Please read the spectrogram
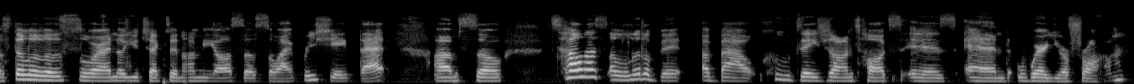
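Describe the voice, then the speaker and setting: A woman host speaks slowly and deliberately in a lowish voice, thanking her guest and filling gaps with "you know". The sound is dry and close, with no room in it. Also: dry recording. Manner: warmly appreciative, with many "you know" fillers. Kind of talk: interview hosting.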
